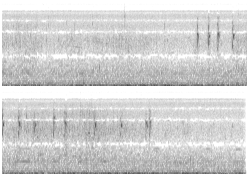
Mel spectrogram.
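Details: Semipalmated sandpiper (Calidris pusilla), call.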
